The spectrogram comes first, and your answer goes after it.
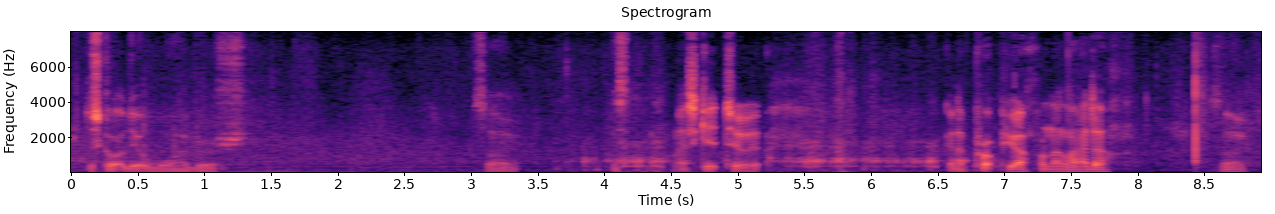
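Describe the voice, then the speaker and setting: Working on bikes around the car, sheds and yard, a young man narrates in a low voice, matter-of-fact and relaxed in a vlogger style. Background noise can be heard.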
